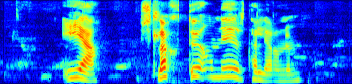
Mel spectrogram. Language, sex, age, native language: Icelandic, female, 20-29, Icelandic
